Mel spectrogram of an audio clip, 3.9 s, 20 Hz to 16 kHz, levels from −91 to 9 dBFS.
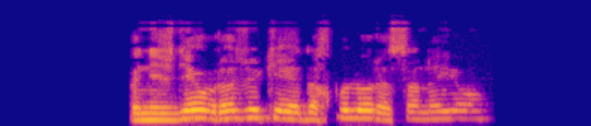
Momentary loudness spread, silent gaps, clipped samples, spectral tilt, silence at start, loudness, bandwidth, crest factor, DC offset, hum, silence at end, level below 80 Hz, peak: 13 LU; none; under 0.1%; -6.5 dB/octave; 0.9 s; -14 LUFS; 9.2 kHz; 14 dB; under 0.1%; none; 0.7 s; -62 dBFS; 0 dBFS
